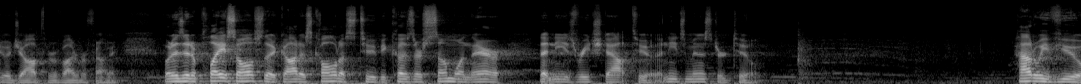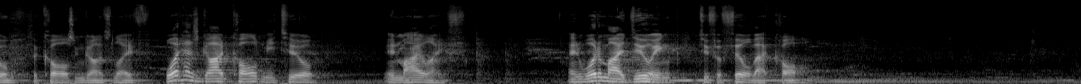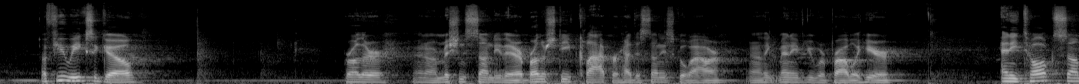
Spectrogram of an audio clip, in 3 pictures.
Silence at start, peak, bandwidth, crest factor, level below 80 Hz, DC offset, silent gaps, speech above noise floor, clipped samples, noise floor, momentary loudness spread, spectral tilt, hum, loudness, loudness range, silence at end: 0 s; -4 dBFS; 19 kHz; 22 dB; -50 dBFS; under 0.1%; none; 30 dB; under 0.1%; -56 dBFS; 21 LU; -5 dB/octave; none; -26 LUFS; 9 LU; 0 s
